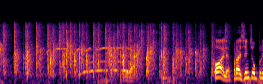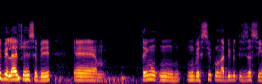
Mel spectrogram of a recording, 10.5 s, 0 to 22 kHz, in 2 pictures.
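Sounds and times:
crowd applauding: 0.0s - 4.7s
people cheering: 0.5s - 4.0s
whistle: 0.7s - 2.8s
speech: 4.3s - 7.5s, 8.1s - 10.4s.

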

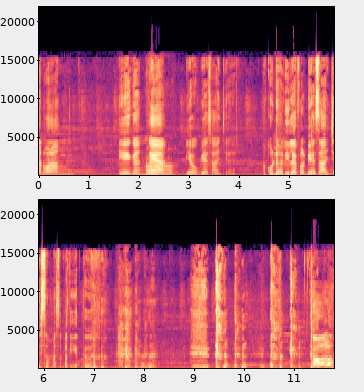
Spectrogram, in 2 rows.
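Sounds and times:
speech: 0.0s - 0.8s, 1.6s - 7.8s, 11.4s - 11.8s
laughter: 7.0s - 8.3s
harsh raspy coughing: 9.1s - 11.8s.

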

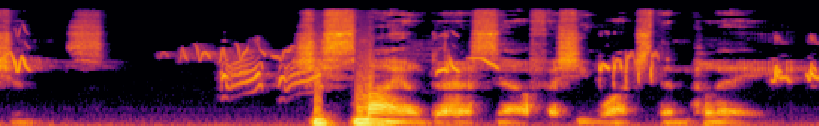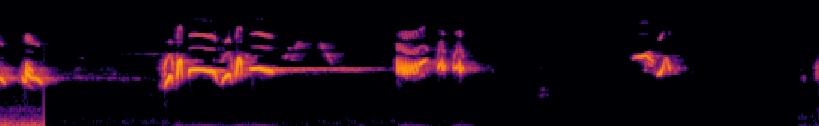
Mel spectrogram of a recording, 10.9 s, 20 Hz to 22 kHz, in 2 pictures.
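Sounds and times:
bird singing in a yard: 0.0s - 8.8s, 9.7s - 10.1s
speech: 2.1s - 5.2s.

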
